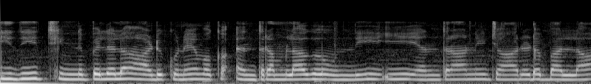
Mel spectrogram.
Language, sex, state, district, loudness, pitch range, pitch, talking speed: Telugu, female, Andhra Pradesh, Anantapur, -18 LUFS, 225-245 Hz, 235 Hz, 130 wpm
